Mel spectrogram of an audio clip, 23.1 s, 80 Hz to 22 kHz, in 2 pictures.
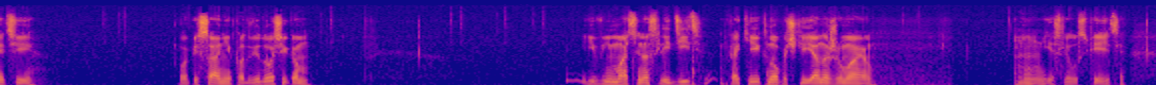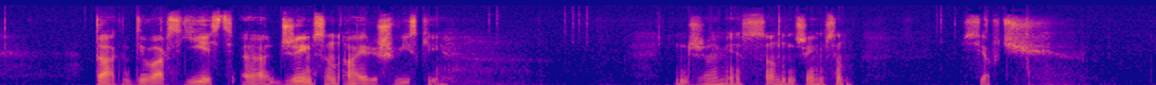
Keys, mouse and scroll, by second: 15.9 alt+Tab, 18.1-19.2 typing, 19.3 Down, 19.5 Return.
